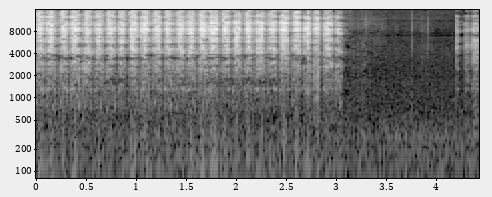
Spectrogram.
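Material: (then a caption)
Anodized aluminium. A file is run back and forth over a tooth of a cold hard anodized 7075-T6 aluminium bicycle sprocket, producing a fast, bright, glassy rasping of about 23 strokes over three seconds. The file skates instead of cutting, showing a very hard coating, and a short faint scrape follows after a pause.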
